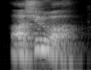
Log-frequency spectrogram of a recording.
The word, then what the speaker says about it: आशीर्वाद: ध अधता ठीक है आशीर्वाद इसमें क्या गलती है आशीर्वाद र कहां आ रहा है इसमें बीच में आशीर आशीर्वाद स के बाद आ रहा है ना र उच्चारण में और इसका अर्थ भी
